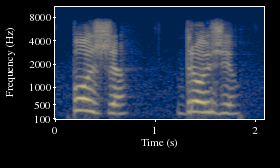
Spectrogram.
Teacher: Сочетание «з», «ж» и «ж», «ж» внутри корня всегда превращаются в долгий мягкий «ж».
